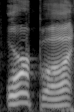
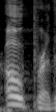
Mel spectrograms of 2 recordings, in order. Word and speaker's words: Orpah: That's her name, Orpah, in her birth certificate. They didn't know how to pronounce it or say it. They called her Oprah.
